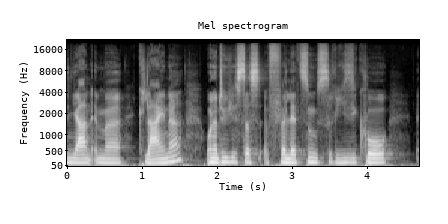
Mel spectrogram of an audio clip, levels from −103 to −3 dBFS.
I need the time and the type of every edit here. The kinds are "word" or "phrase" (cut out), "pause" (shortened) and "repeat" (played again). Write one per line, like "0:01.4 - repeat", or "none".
none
